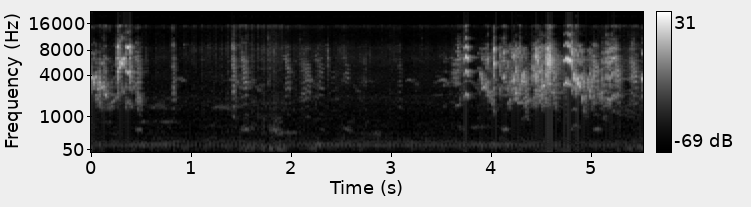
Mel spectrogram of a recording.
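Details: Budgerigar breeding pair: a few high chirps at the start, a quieter stretch of soft notes, then a loud burst of dense scratchy warbling chatter at the end, faint hum beneath.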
